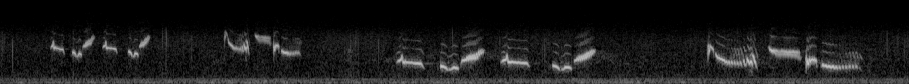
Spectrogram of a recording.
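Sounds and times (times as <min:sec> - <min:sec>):
brown thrasher singing in the woods: 0:00.5 - 0:01.6, 0:02.2 - 0:03.0, 0:04.0 - 0:06.0, 0:07.1 - 0:08.6.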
